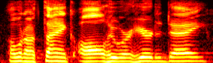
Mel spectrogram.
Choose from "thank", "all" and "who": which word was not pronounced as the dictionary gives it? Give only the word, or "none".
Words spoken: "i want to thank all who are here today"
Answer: none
